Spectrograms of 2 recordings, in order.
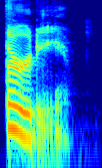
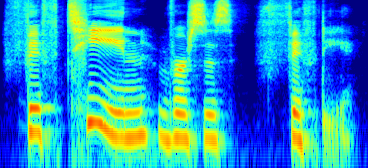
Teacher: Now, in American English, when you have that T between two vowel sounds, or in this case, two voiced sounds, the in the R is voiced, and the Y after the T functions as a vowel, E in this context. The T in that situation is reduced and it becomes very soft, almost like a quick D sound, but not exactly the same. Really, this sound is called a tap or a flap, and this is super essential for American English.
